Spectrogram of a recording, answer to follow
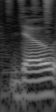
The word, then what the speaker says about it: Do: Dough is spelled D-O as in do, re, mi, fa, so.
